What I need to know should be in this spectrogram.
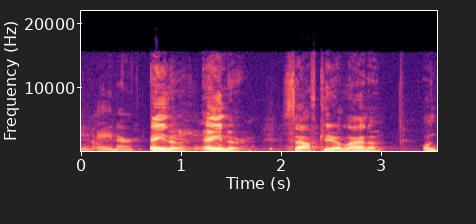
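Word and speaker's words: Aynor: And whereas David Scott was born in Anure, South Carolina. I hope I'm pronouncing that right. Aner Aner Aner, South Carolina on June 27th, 1945.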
